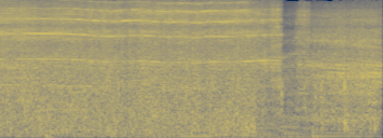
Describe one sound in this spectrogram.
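A circular saw whines loudly as it cuts through a board.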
